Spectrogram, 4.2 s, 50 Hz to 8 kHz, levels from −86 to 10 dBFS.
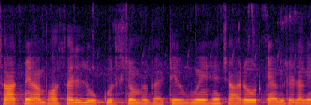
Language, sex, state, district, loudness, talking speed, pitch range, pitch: Hindi, male, Madhya Pradesh, Umaria, -19 LUFS, 215 wpm, 140-150 Hz, 145 Hz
